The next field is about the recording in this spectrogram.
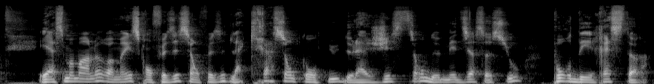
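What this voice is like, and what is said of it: Québécois French accent. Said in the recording (French): “vous, allez sûrement l'entendre aujourd'hui pour les gens qui sont en France. J'ai un accent québécois.”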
